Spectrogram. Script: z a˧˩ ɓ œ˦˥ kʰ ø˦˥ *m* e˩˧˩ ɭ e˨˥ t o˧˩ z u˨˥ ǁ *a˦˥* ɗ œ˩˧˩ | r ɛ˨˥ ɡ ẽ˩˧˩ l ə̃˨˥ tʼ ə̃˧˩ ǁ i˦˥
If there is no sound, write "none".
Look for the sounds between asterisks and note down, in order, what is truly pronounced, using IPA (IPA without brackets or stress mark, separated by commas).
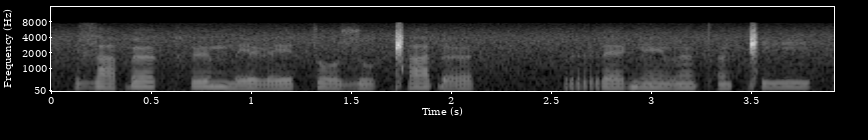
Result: m, a˦˥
